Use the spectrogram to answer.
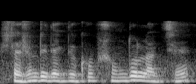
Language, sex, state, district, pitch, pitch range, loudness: Bengali, male, Tripura, West Tripura, 165 Hz, 155-170 Hz, -15 LUFS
